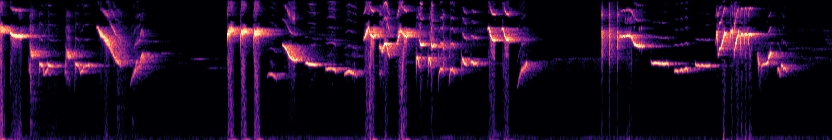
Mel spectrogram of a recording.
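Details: Tledekan gunung, the Sunda blue robin, sings to seek a rival, pouring out repeated bursts of high sliding whistles, downward-swept notes and sharp ticks, with brief pauses between phrases.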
